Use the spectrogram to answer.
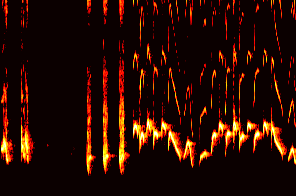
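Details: Oriental magpie-robin song (kacer cele'ngan) used to stir other magpie-robins into singing: a few harsh, scratchy notes with gaps, then a quick steady series of bright, looping whistles, several per second, continuing to the end.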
